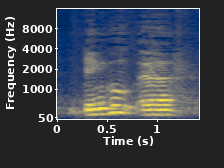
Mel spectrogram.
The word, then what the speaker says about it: dengue: अच्छा, डेंगू हम लोग जनरली इसको डेंगू बोल देते हैं, बट एक्चुअली में इसका डेंगी नाम है। मतलब हमारी बोलचाल की भाषा में हम इसको डेंगू बोल देते हैं, बट असली प्रोनाउंसिएशन इसका डेंगी होना चाहिए।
